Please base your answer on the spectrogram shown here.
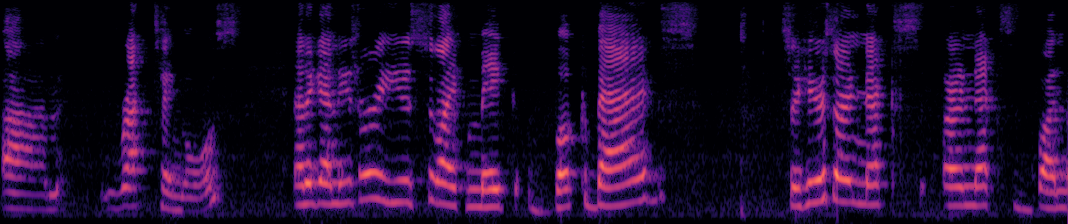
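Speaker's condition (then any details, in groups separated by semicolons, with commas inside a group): No condition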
